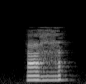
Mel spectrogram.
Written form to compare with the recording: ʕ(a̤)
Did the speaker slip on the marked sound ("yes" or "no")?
no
